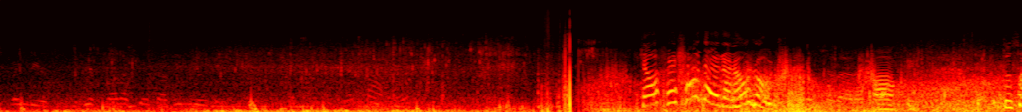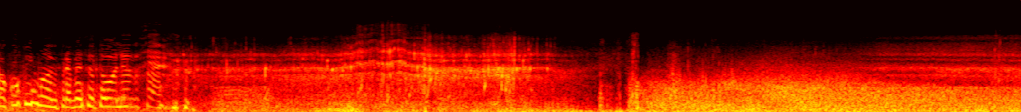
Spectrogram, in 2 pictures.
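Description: Wind rumbles over the water.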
